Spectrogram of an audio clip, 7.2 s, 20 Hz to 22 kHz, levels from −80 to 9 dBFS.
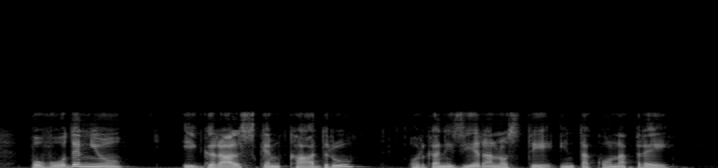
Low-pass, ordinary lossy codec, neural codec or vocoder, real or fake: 7.2 kHz; none; none; real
